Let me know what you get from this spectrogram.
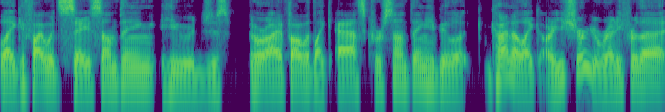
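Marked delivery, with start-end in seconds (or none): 5.4-6.7 play-acted doubting, dry sarcastic challenging tone. Retelling what a spirit guide said when asked for something: imitating a sarcastic remark. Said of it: "he was sarcastic".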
